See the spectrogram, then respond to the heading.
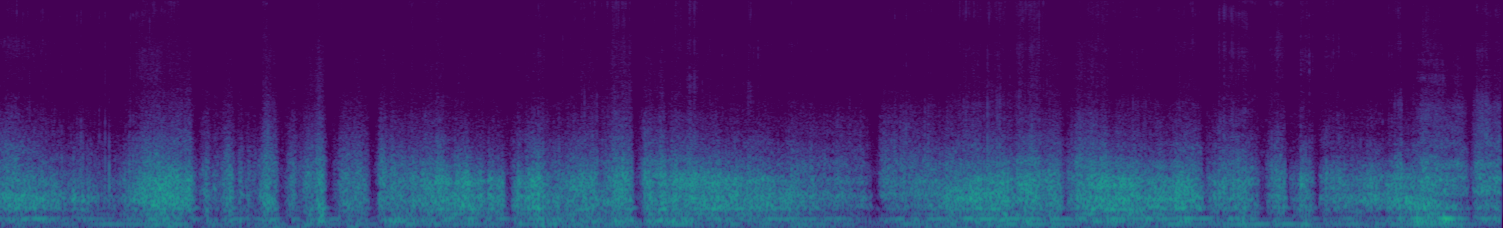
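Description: Long bare natural nails slowly scratch a black, soft, porous foam windscreen on a microphone, producing a continuous muffled, crackling rustle concentrated in the low-mid range. The scratching is broken by brief dropouts between strokes, with a faint low hum underneath.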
